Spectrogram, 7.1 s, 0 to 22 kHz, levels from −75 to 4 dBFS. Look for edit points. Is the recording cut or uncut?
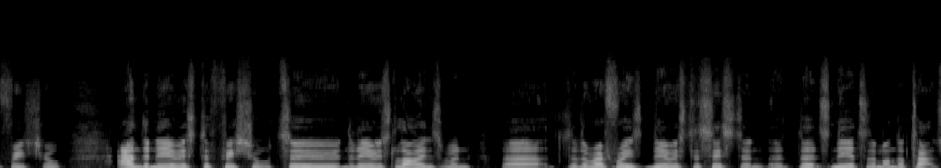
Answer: cut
